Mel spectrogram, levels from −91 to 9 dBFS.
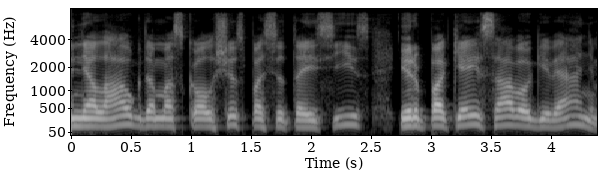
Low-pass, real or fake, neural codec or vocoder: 7.2 kHz; real; none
